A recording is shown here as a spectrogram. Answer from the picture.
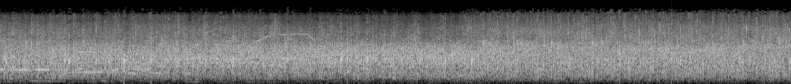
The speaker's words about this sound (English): Well, you can clap. Please clap.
